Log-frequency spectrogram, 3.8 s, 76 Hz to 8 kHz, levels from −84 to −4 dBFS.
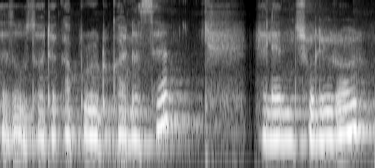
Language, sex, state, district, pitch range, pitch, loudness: Assamese, female, Assam, Kamrup Metropolitan, 180-205 Hz, 185 Hz, -15 LUFS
